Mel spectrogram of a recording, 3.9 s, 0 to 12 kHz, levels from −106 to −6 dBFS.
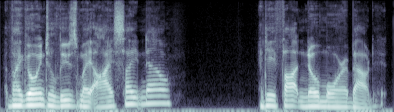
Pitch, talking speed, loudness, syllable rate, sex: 125 Hz, 230 wpm, -20 LUFS, 5.7 syllables/s, male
